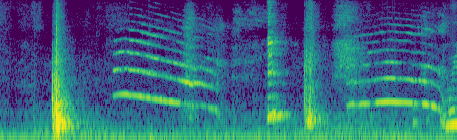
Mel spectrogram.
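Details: Ragdoll cat, one of several pet cats about to be walked outside, giving two drawn-out harmonic meows that slide downward in pitch, separated by a sharp click and a brief voice over a steady low hum.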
